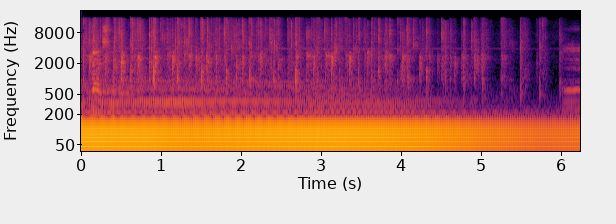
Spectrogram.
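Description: Live rock band letting a loud, low chord ring out, with scattered drum and cymbal hits over it, dying away about five seconds in, as at the end of a song.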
